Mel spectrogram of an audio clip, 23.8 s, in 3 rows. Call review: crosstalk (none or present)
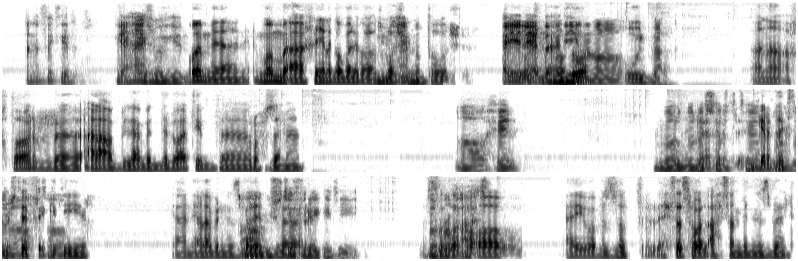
present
